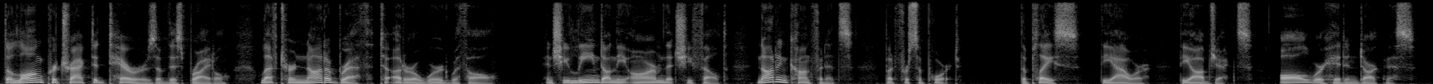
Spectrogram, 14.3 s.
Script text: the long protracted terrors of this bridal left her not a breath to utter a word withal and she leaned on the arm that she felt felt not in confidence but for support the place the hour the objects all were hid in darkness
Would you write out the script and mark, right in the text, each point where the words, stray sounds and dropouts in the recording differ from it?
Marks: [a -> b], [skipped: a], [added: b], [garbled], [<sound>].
the long protracted terrors of this bridal left her not a breath to utter a word withal and she leaned on the arm that she felt [skipped: felt] not in confidence but for support the place the hour the objects all were hid in darkness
